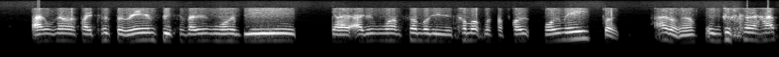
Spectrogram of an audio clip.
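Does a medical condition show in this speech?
Yes: cerebral palsy; congenital, balance and coordination problems, used walker, walked unassisted near age four, left hand paralyzed; left hand rehabilitated through guitar playing, wide flat guitar neck felt therapeutic; speech affected in childhood, countless speech therapy sessions, now speaks as heard today.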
